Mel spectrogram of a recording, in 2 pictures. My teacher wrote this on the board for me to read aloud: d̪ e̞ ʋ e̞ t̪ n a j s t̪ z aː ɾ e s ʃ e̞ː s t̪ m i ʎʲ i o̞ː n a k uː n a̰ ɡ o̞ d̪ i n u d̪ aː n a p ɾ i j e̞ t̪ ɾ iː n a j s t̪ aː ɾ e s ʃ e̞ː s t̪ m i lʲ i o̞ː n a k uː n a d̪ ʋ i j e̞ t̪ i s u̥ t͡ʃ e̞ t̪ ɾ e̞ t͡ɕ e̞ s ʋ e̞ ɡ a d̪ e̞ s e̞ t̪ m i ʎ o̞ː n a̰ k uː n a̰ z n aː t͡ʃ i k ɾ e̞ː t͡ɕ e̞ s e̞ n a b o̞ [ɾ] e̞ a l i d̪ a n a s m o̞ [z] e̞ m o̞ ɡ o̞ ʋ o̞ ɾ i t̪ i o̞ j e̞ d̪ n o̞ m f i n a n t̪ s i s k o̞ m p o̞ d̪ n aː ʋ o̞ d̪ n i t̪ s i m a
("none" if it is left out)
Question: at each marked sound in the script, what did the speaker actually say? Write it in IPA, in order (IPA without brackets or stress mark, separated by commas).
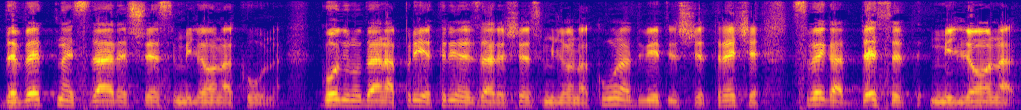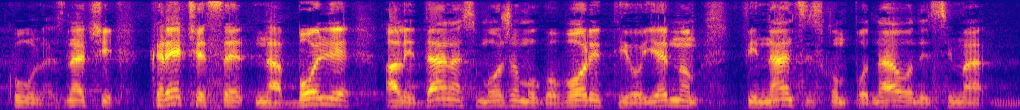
ʎ, ʒ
